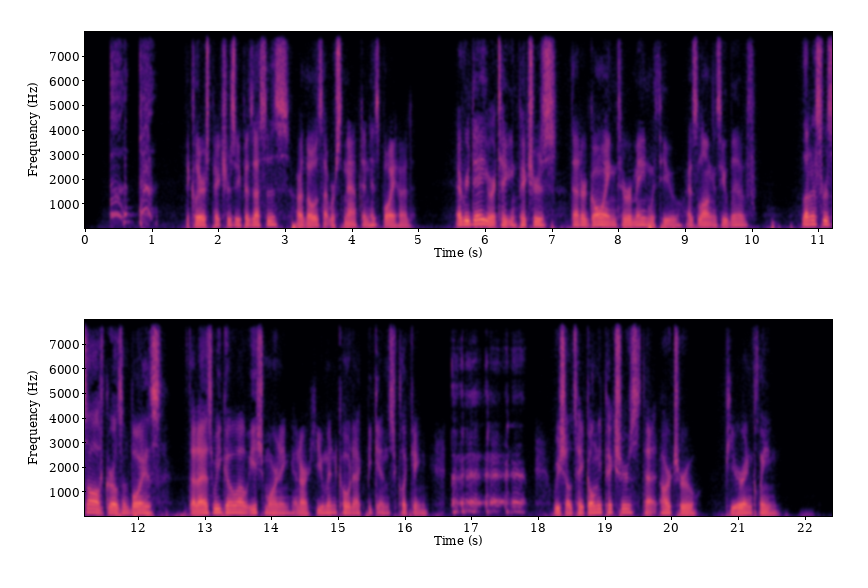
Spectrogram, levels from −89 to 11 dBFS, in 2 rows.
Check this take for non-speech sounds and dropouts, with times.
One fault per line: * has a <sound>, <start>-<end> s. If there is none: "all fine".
* has a cough, 0.4-1.1 s
* has a throat clearing, 16.7-17.8 s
